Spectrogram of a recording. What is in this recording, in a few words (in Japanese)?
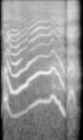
Damage, jp; May; kingsraid; voices heroes jp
